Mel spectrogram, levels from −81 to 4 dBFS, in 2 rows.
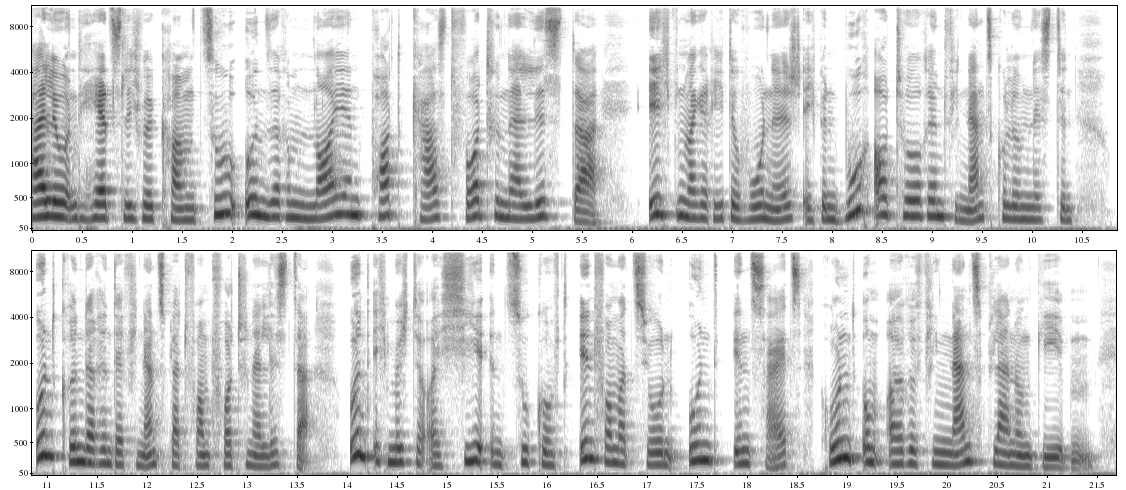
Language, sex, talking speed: German, female, 110 wpm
